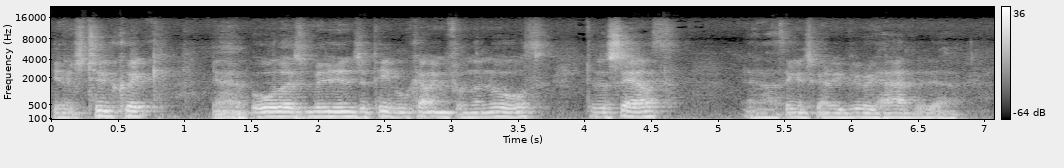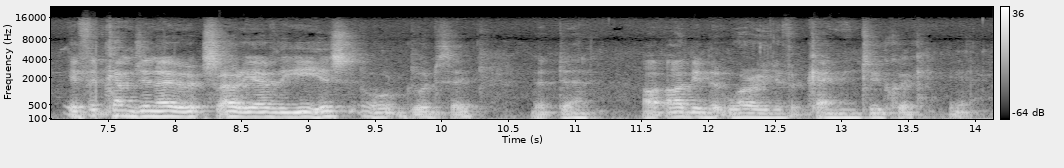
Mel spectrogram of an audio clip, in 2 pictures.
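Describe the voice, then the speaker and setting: This man has a New Zealand accent and a medium pitch. He talks at a fairly quick pace with fairly even intonation. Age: 80s+. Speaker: war veteran. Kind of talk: interview. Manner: halting.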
